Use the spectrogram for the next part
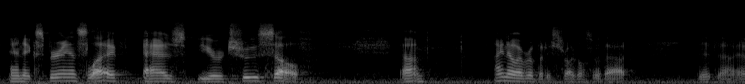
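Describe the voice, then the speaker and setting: A man with a deeply gravelly, creaky voice gives the weekly announcements in a church sanctuary. He talks casually and haltingly, stumbling through restarts and fillers, with a touch of self-mocking humor. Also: slight background noise, poor audio.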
